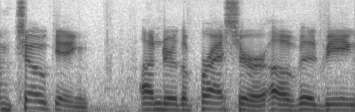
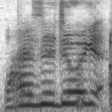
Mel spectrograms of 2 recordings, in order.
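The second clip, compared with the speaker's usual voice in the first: high exasperated whine; 12 semitones higher than usual. Real, not acted. Exasperated at failing trick.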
